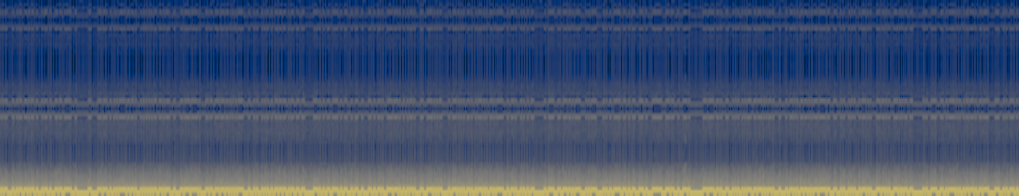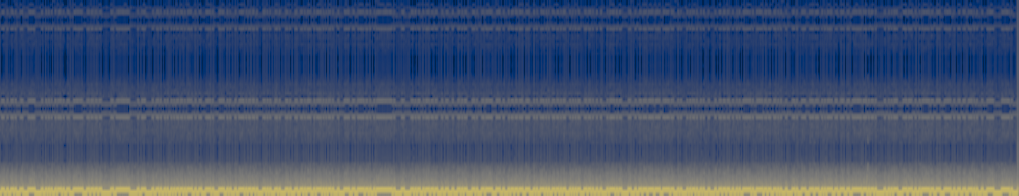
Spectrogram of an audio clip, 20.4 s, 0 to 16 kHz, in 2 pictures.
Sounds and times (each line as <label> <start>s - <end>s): fast signal 0.0s - 20.3s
